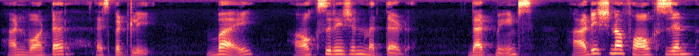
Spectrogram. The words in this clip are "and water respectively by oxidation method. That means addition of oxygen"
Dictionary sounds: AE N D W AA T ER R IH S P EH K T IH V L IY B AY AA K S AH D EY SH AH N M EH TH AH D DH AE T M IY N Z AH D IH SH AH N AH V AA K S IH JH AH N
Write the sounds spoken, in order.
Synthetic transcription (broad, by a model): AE N D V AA T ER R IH S P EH T L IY B AY AA K S AH D EY SH AH N M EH T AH D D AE T M IY N S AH D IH SH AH N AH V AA K S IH JH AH N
